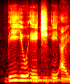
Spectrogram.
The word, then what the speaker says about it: Buhay: Because if you spell it out, it's phonetically the word for life in Filipino, B Uh AI, Buhai.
